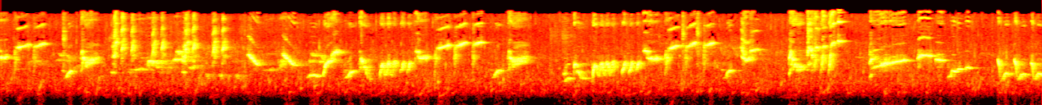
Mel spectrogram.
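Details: White-rumped shama singing as a tutor recording to train and lure shamas, over natural ambience with trickling water: rich continuous medley of rising and falling whistles, buzzy trills and sharp high notes with brief gaps.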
